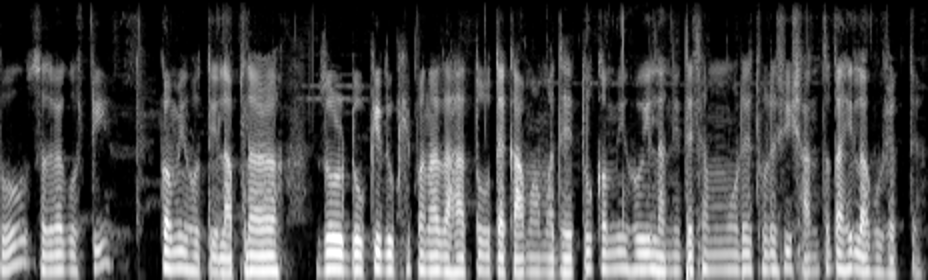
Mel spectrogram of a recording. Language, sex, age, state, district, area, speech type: Marathi, male, 30-45, Maharashtra, Nagpur, urban, spontaneous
